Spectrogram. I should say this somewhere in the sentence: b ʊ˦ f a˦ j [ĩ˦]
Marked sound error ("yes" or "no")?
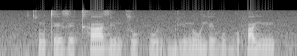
no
